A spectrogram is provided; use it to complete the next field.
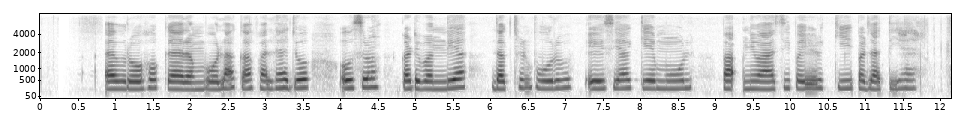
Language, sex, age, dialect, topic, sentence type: Hindi, female, 18-24, Garhwali, agriculture, statement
